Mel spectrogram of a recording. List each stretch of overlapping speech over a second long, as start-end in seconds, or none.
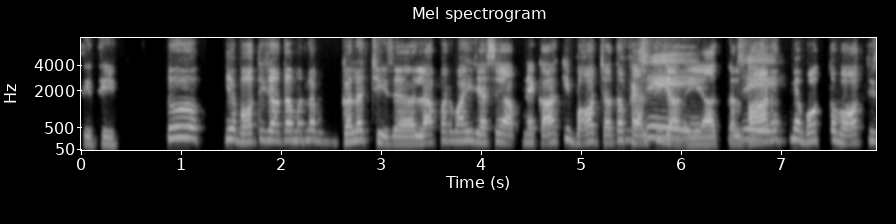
5.4-7.1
